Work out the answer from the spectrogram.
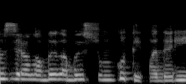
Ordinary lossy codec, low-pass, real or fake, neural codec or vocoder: MP3, 48 kbps; 7.2 kHz; fake; codec, 44.1 kHz, 2.6 kbps, SNAC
